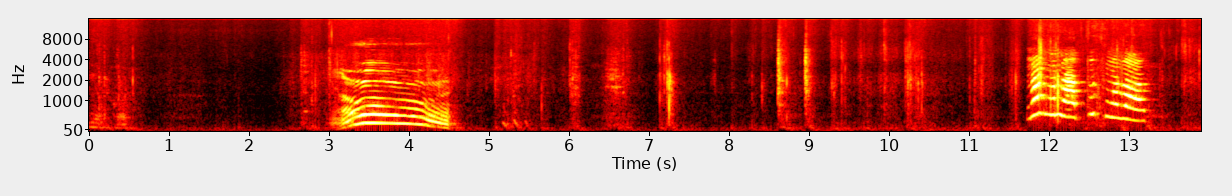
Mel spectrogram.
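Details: Molly, a husky dog indoors, gives two drawn-out, richly harmonic arching howls, the first around a second and a half long, the second broken into several wavering rising-and-falling yowls, with quiet clicks and soft rustles between.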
